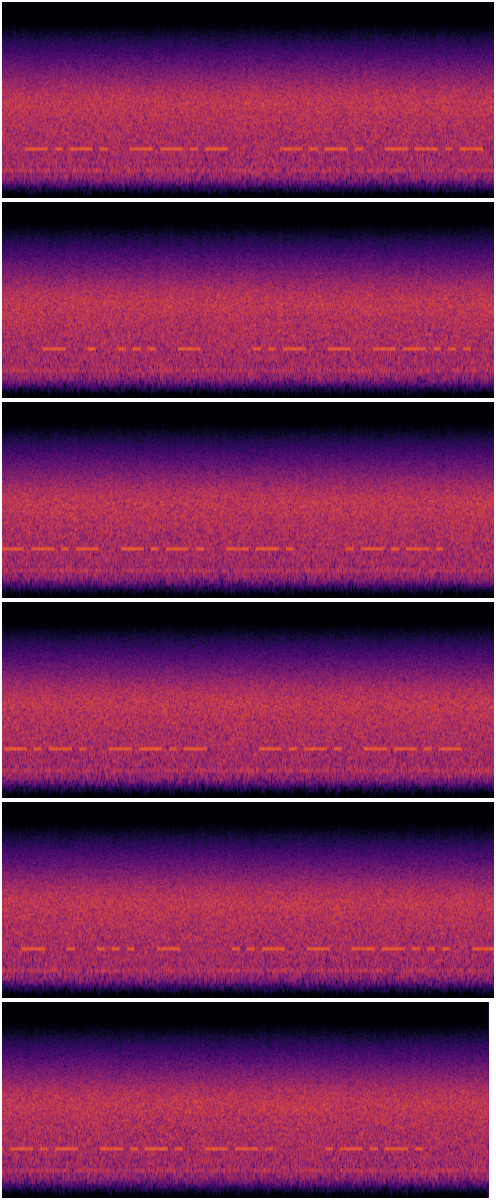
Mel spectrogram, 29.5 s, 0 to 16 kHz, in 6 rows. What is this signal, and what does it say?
Morse code, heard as a keyed tone, machine-sent, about 16 wpm, 860 Hz, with heavy radio static. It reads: CQ CQ TEST UT7QCG <AR> CQ CQ TEST UT7QCG <AR>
